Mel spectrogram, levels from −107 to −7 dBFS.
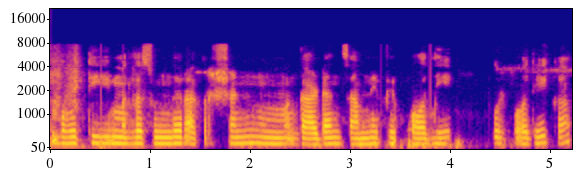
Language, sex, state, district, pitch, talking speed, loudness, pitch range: Hindi, female, Chhattisgarh, Bastar, 170 Hz, 150 wpm, -18 LUFS, 165-180 Hz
